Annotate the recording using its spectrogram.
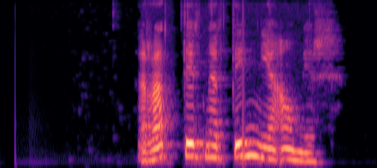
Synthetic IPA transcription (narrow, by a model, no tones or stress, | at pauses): rat̪ːɪɾt̪naɾt̪ɪnjaʔawmjɛɾ̥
